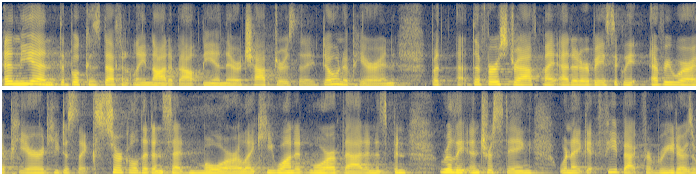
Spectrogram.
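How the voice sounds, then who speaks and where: A woman science author answering on a conference panel, chatty and loose, often saying "like". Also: on the low side. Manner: chatty, fillers like "like". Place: conference hall. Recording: reverberant conference hall.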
